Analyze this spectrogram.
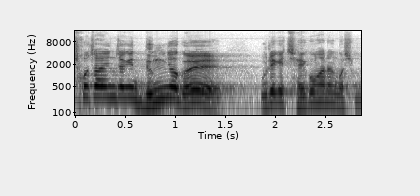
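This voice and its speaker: At a fairly quick pace, a man talks in a high-pitched voice. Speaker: pastor. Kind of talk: sermon. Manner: fast.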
